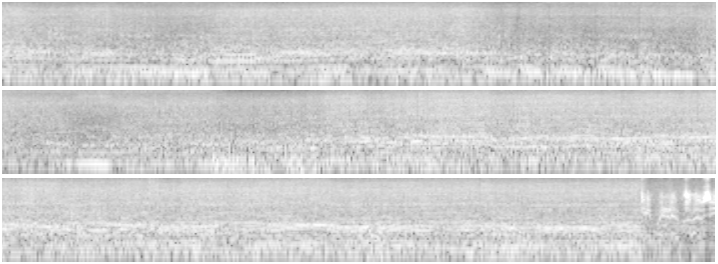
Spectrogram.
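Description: A racing car engine whines at high revs, rising and dropping in pitch as the gears shift.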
